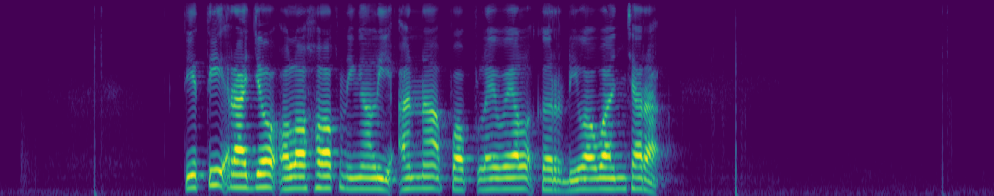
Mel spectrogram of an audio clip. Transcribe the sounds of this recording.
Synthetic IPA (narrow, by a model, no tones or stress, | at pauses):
t̪it̪irad͡ʒɔʔɔlɔhɔk̚niŋaliʔanapɔp̚lɛwɛlkɨrdiwawaɲt͡ʃaɾa̰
